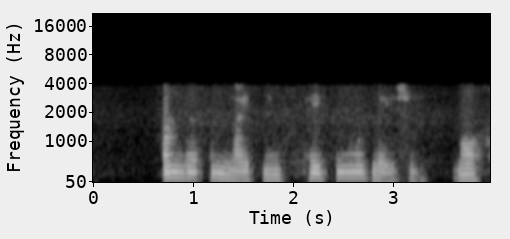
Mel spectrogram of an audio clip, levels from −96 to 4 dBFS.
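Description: Throughout, the speech sounds muffled and scratchy, with a granular hiss underneath and nothing above 4 kHz: Bluetooth CVSD headset codec damage, fitting a 64 kbps link.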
